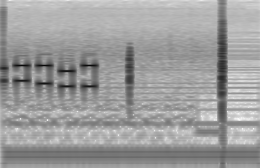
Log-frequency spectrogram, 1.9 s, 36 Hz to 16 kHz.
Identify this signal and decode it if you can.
DTMF, heard as telephone touch tones, tones of about 110 ms. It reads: 9613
